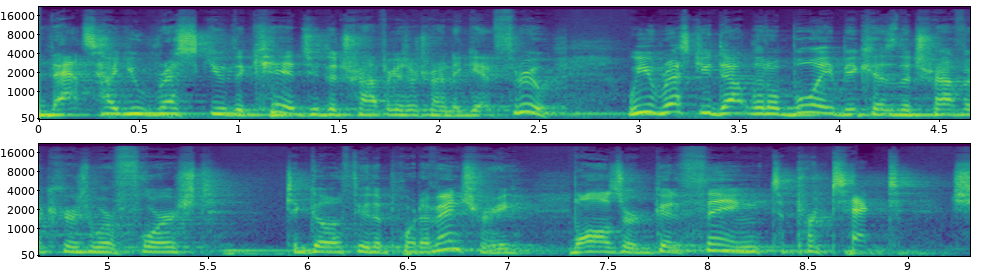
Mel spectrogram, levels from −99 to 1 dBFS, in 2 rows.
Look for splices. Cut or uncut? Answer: cut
